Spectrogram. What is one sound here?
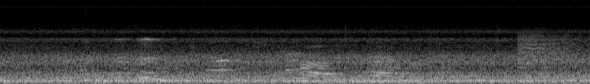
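A young man talks quietly close to a microphone.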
